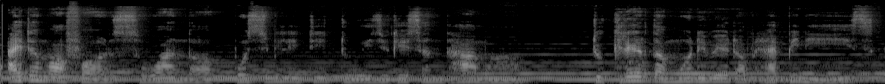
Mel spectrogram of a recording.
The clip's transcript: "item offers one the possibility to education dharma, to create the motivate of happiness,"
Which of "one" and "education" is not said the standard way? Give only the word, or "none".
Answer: education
